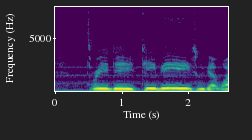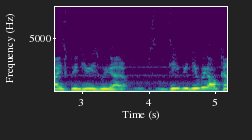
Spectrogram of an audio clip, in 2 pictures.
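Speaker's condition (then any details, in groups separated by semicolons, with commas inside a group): No condition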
